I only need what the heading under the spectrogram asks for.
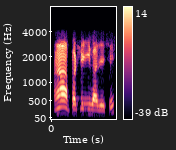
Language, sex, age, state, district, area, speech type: Maithili, male, 45-60, Bihar, Araria, rural, conversation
